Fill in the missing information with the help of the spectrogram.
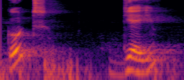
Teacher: The allophonic variants of G are: it is partially devoiced when it begins a word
